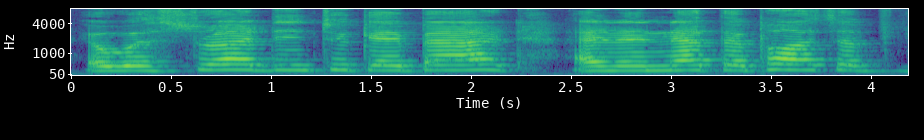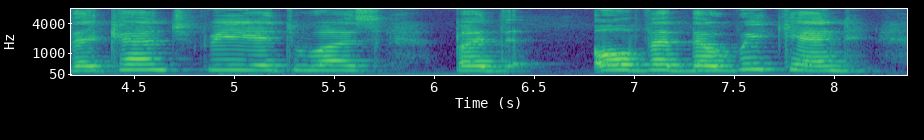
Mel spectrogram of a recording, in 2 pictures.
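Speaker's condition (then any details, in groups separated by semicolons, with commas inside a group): Anoxic brain injury; injury affects voice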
